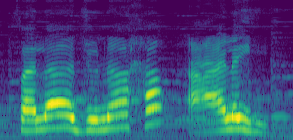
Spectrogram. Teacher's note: Ha dan A itu sama-sama keluar dari tengah-tengah tenggorokan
